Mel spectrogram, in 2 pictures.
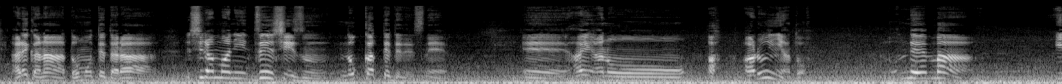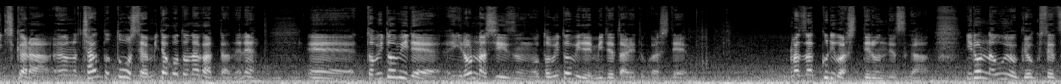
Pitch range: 70-85 Hz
